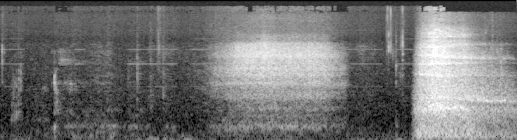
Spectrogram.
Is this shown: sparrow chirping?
no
